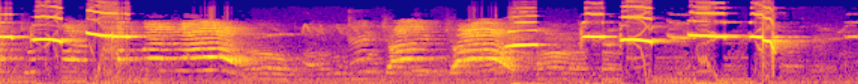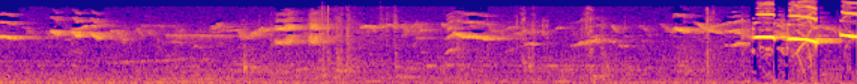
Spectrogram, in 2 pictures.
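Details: Oriental magpie-robin song mixing loud whistled notes with rapid buzzy, stacked chatter. Bursts open and close the passage, with a softer interval in the middle.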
